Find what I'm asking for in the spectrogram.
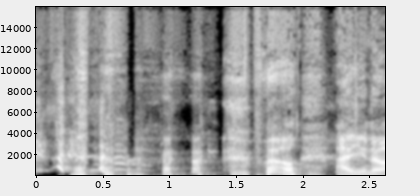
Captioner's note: laugh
